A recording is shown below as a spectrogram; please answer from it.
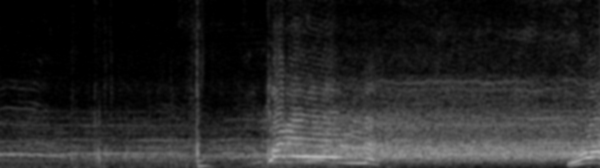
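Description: Cricket ground crowd noise, then a single sharp knock of the ball hitting the stumps, and a second later the crowd erupts in cheers while players shout in celebration of the wicket.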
